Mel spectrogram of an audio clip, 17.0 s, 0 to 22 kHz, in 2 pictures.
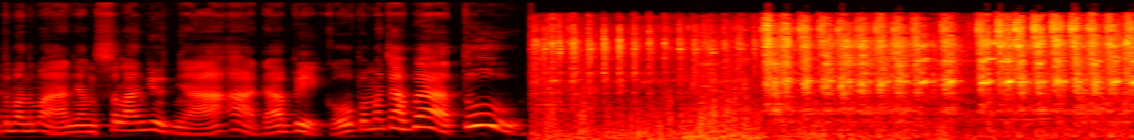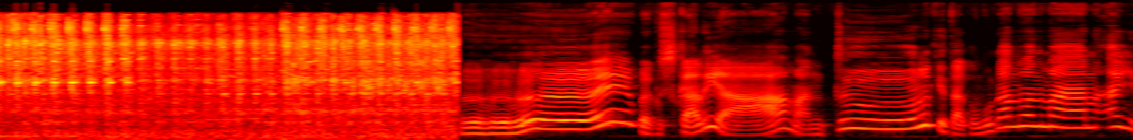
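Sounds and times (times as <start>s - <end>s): engine running: 4.0s - 12.0s
hydraulic rock breaker hammering: 4.0s - 12.0s.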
